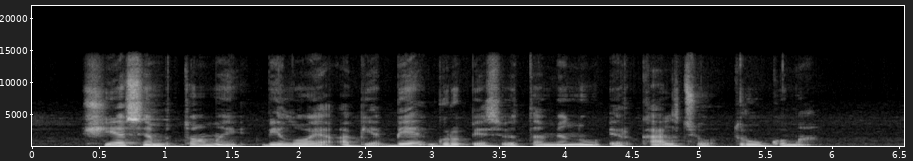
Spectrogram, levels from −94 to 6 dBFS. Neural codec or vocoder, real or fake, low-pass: none; real; 14.4 kHz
